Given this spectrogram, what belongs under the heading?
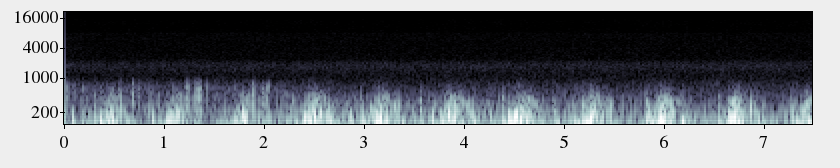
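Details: Tricuspid regurgitation murmur.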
